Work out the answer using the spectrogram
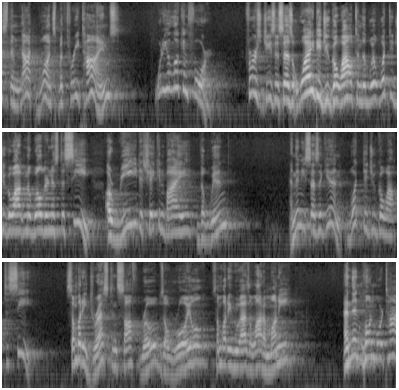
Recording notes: Sermon preached on Sunday, December 15th at Zion Lutheran Church in Muscatine, Iowa. Sermon preached on Sunday, December 15th at Zion Lutheran Church in Muscatine, Iowa.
